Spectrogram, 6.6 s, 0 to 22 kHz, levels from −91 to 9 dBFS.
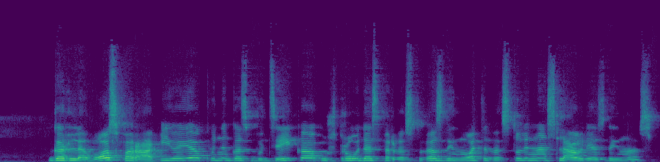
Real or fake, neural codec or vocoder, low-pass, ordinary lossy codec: fake; codec, 44.1 kHz, 7.8 kbps, DAC; 19.8 kHz; MP3, 96 kbps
